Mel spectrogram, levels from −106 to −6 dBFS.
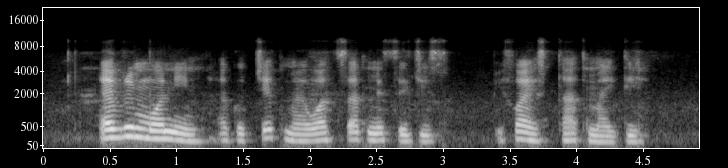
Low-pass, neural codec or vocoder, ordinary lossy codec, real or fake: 7.2 kHz; none; Opus, 32 kbps; real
